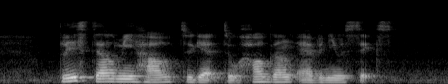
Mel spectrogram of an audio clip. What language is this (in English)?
English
